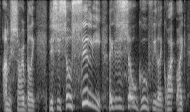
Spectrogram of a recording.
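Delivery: high-pitched, exasperated retold plea; amused protest. Moviegoer defending their laughter to a mad coworker, high amused protest. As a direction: re-enact a pleading protest, pitch soaring.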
